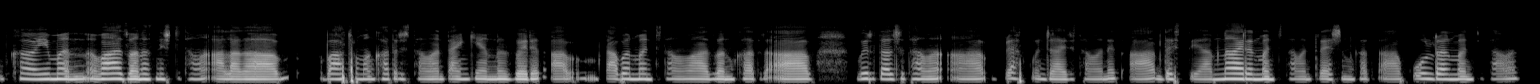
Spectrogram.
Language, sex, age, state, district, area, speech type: Kashmiri, female, 30-45, Jammu and Kashmir, Shopian, urban, spontaneous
